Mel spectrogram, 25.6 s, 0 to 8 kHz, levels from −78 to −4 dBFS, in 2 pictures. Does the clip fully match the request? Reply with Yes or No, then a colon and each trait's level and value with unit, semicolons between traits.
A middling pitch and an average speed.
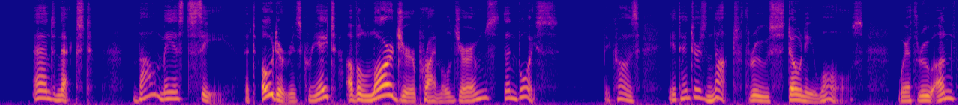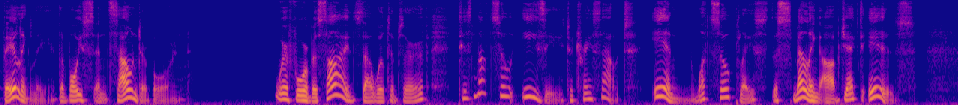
No: medium, 160 Hz; slow, 115 wpm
